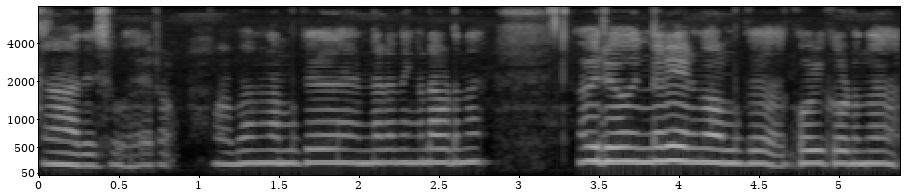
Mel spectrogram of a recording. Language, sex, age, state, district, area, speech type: Malayalam, female, 60+, Kerala, Kozhikode, urban, spontaneous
